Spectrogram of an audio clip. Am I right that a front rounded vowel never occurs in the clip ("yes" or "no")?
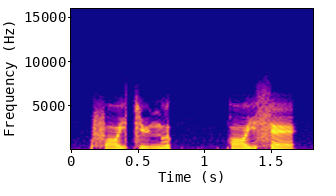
no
